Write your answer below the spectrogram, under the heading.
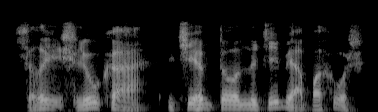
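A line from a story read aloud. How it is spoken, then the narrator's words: Hoarse, spitting sand. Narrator (Russian): просипел Кевин, отплевываясь песком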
